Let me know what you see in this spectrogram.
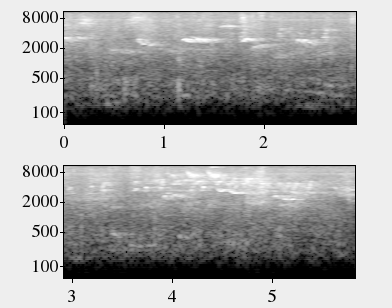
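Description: Faint bird chirping, scattered short high calls over quiet room tone.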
